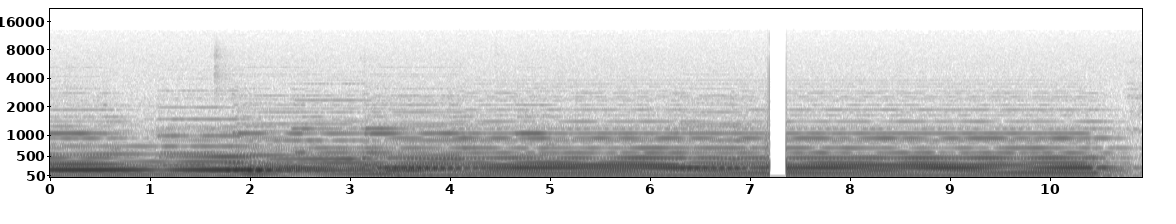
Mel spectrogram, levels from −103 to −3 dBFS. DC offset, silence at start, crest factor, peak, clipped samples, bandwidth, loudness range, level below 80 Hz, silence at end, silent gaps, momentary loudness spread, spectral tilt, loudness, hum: under 0.1%; 0 s; 14 dB; -20 dBFS; under 0.1%; 5.8 kHz; 2 LU; -48 dBFS; 0 s; none; 7 LU; -10.5 dB/octave; -36 LUFS; none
